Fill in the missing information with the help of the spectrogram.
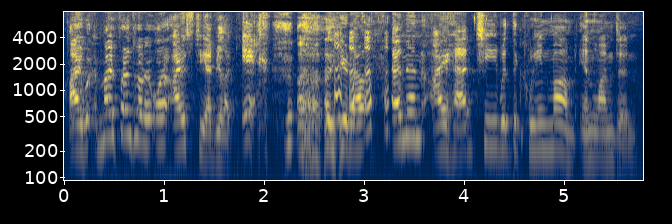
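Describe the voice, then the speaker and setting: A man's voice: high voice, animated, moderate pace, a little hiss or hum, rough recording. An older man hosting a casual talk show, joking playfully with his guests. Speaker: host.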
